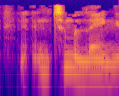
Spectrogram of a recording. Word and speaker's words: Tumuleng: I know Tumi, but Tumuleng, is that correct? Am I saying it right? – Yeah, Tumuleng is the obviously the long version, but you know the short version.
